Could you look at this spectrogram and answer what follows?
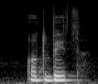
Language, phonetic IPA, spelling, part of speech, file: Czech, [ˈodbɪt], odbyt, noun, Cs-odbyt.ogg
- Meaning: sales, marketing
